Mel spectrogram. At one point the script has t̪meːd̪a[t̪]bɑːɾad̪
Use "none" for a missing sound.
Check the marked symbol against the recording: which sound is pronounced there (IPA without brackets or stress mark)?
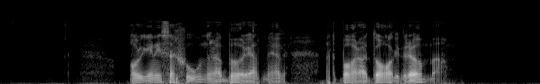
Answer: t̪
